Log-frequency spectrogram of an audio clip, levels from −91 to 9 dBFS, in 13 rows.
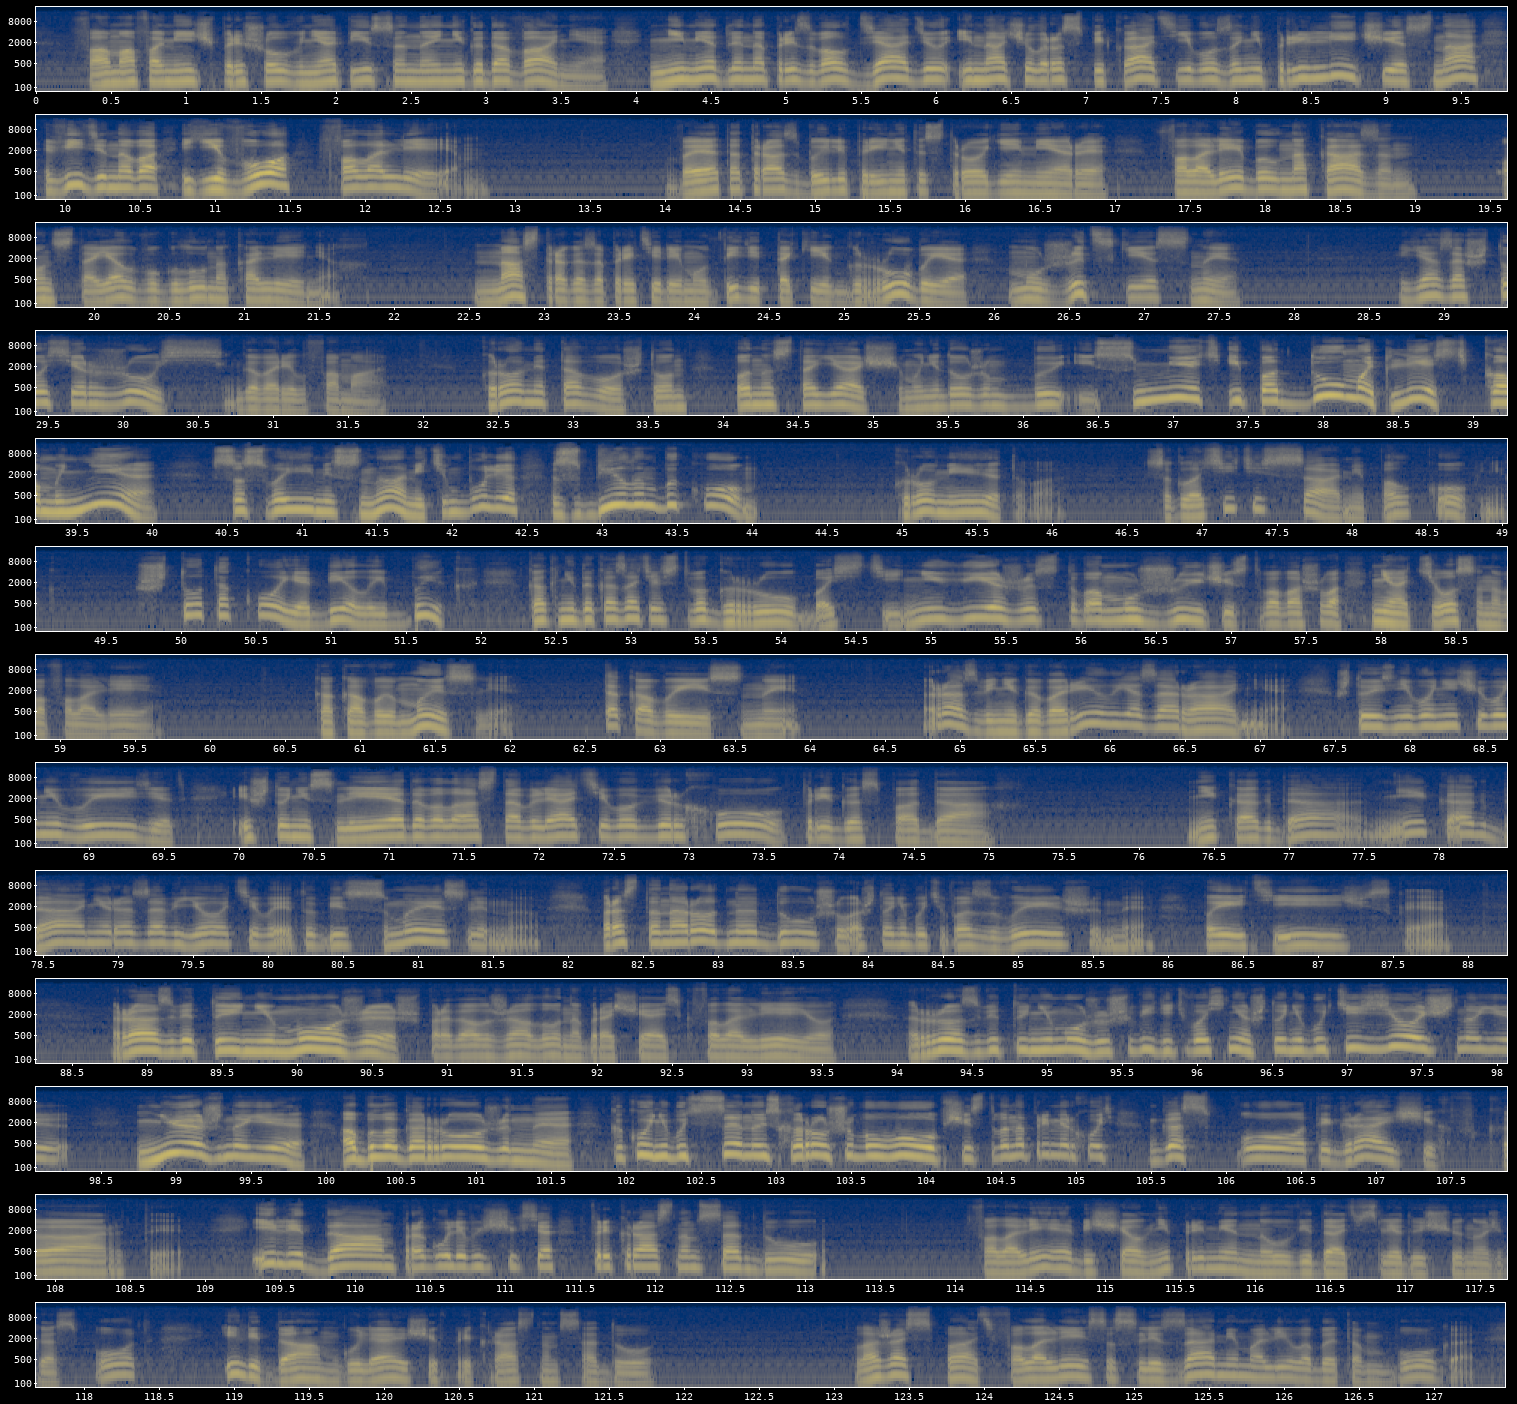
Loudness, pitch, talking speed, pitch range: -25 LUFS, 155 Hz, 90 wpm, 130-180 Hz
